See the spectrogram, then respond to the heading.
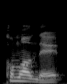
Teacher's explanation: the N here that we have at the end of the syllable is kind of silent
